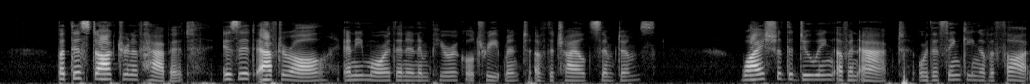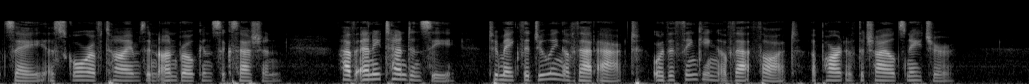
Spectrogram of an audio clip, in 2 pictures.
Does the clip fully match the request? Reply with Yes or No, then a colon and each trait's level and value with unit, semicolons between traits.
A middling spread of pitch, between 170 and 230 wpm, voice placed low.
No: average, 3.4 semitones; average, 180 wpm; high, 195 Hz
